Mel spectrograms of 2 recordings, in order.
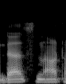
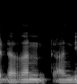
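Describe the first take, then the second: First: "does not" as two full words; careful "does not", not contracted; full form. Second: "doesn't" run together as one word; spoken-English "doesn't", quick and contracted; casual "doesn't" of everyday speech; contracted form. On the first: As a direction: say "does not" uncontracted, both words clear. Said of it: "does not होना चाहिए". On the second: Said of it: "ये spoken English है भाई". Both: Shown as a demonstration.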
